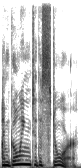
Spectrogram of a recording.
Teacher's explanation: Voice is low and trails off.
